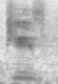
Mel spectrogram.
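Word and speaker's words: Kyiv: visita del presidente Joe Biden a Kiev o Kiev. En la pronunciación ucraniana, lo que estamos viendo es el material que ha llegado de último minuto.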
